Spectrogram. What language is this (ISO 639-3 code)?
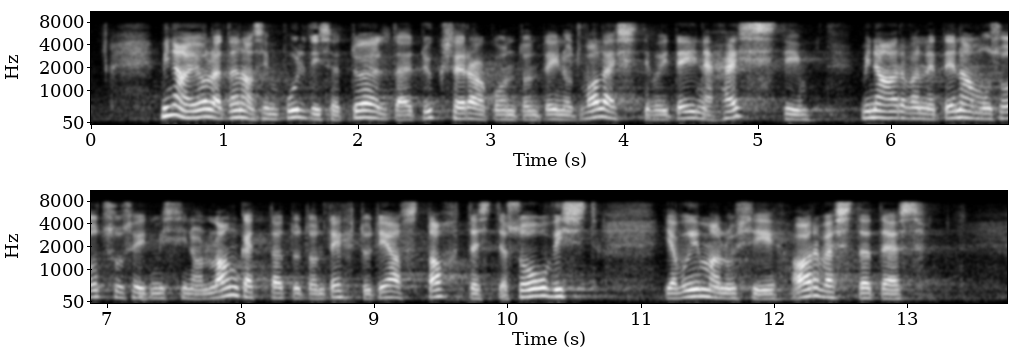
est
